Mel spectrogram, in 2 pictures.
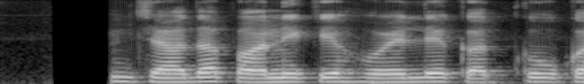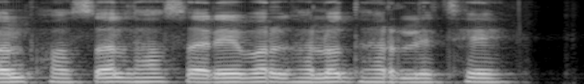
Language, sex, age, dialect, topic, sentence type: Chhattisgarhi, male, 18-24, Western/Budati/Khatahi, agriculture, statement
